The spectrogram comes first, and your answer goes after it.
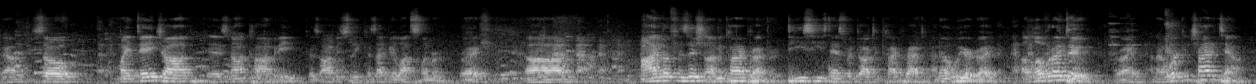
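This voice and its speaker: An American man doing a stand-up comedy set on a club stage, animated and chatting with the audience. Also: medium pitch, fairly quick. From United States. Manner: animated, mimics locals and chats with the audience. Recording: echoey room taped from far off, crowd noise.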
